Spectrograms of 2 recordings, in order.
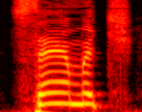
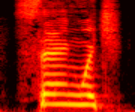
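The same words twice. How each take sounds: First: "sandwich" said as SAM-wich, higher; alternate pronunciation. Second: "sandwich" said as SANG-wich, higher; alternate pronunciation. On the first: Host lists ways to say the word, pronounced SAM-wich. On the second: Host lists ways to say the word, pronounced SANG-wich. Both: Shown as a demonstration. Shows variant sayings of sandwich.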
